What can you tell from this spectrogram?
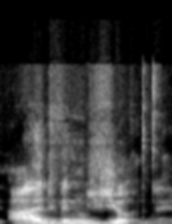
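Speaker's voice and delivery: Arvinsjaur drawn out slowly in a put-on Swedish accent. Shown as a demonstration. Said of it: "Trying to put the accent on".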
